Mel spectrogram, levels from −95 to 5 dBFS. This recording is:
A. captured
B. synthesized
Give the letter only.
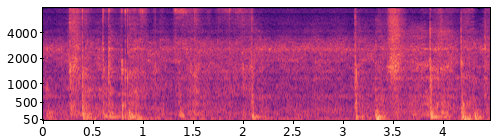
B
